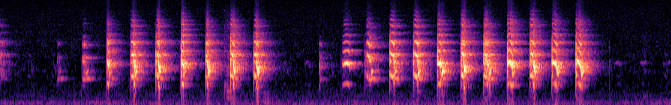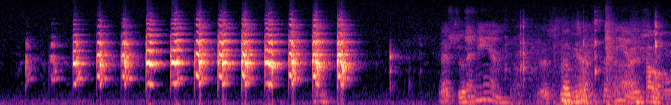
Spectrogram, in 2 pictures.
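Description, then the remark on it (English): A wooden friction call, made by rubbing wood across the side, imitates a turkey hen to call a gobbler with three long runs of rapid, raspy yelps, loud, separated by short pauses, before a voice begins speaking at the end. “That's the hen. That's the hen. Call. The gobbler will come today.”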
